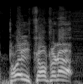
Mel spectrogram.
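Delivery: high, hammy cop at the door. Pretend. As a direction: knock and demand entry. Playing cops at the door.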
